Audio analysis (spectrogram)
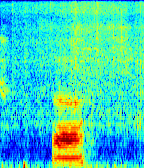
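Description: Vegetables seasoned with salt, pepper and garlic sizzle faintly and steadily on a Blackstone flat-top griddle, a soft continuous hiss briefly interrupted by a short tonal sound.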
